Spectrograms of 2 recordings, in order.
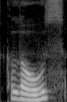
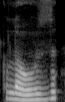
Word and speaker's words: close: adjective so here close we should pronounce close not close and it means close S not Z yes so close fluently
